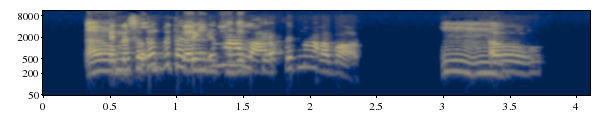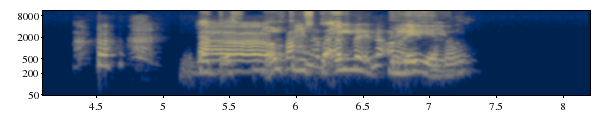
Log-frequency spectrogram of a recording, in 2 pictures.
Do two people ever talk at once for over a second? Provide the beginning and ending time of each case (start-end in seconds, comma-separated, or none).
0.5-1.8, 5.9-7.3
